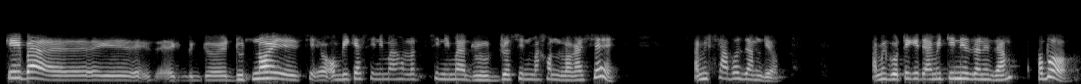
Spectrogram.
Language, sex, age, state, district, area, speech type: Assamese, female, 60+, Assam, Goalpara, urban, conversation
